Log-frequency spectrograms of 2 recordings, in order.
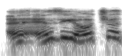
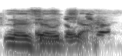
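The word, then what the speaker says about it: Nzeocha: Mark Nzocha. Nzocha, yeah. The E is silent.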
